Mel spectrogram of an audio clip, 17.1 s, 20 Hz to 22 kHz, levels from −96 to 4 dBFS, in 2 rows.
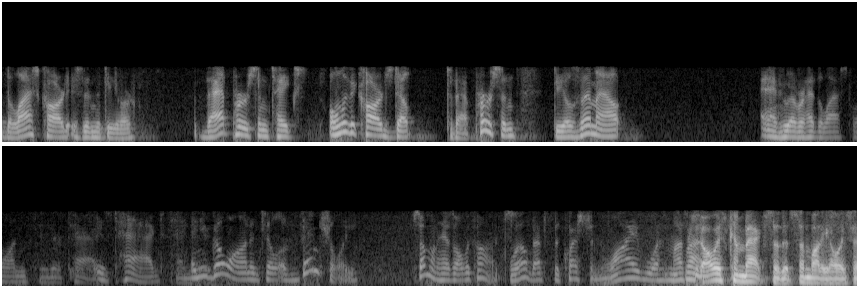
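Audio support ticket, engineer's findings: Buzzy, gravelly roughness on the speech throughout, nothing above 3.8 kHz. GSM full-rate codec in path, consistent with 13 kbps; pulse-driven vocal-tract model discards fine excitation detail.

Voice and room noise swell together 8.14–11.94 s, after "and whoever had", about 10 dB. Automatic gain rising; AGC compensating after the input dropped about 22 dB when the talker moved back.

Second slow swell 12.69–15.35 s, ending just before "right it always come", about 6 dB. Automatic gain rising again; AGC still climbing toward target level.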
